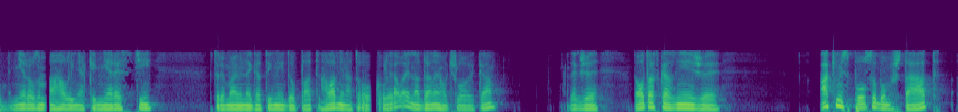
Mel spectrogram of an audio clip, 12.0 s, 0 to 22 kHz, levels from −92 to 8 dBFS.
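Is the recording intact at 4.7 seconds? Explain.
No. Packet loss with pitch repetition runs from 4.48 to 4.92 s, just after "negatívny dopad hlavne na". About 280 ms goes missing, scattered over 440 ms. The last pitch period is looped into each gap, so it sounds buzzy and held. The longest 120 ms gap fades into silence.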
